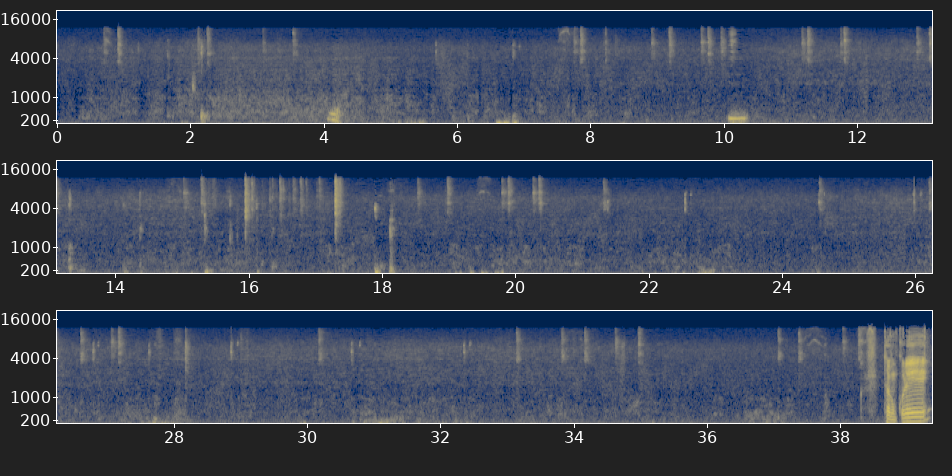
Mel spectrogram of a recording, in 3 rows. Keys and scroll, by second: 15.7-17.4 typing, 17.8 Return.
